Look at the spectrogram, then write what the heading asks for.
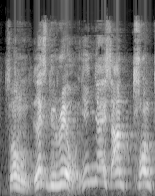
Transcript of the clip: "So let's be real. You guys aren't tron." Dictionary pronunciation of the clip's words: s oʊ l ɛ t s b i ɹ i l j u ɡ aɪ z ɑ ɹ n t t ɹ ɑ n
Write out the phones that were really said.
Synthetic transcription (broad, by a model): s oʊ l ɛ t s b i ɹ i l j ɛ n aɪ s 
